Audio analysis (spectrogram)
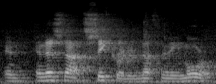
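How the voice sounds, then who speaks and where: Male speaker for an informal talk, folksy storyteller, forceful higher voice, distant in a very echoey room. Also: quick pace. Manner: folksy, anecdotal. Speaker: guest speaker, former air traffic controller. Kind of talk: informal public talk with question and answer. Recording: echoey room, distant mic, faint noise.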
